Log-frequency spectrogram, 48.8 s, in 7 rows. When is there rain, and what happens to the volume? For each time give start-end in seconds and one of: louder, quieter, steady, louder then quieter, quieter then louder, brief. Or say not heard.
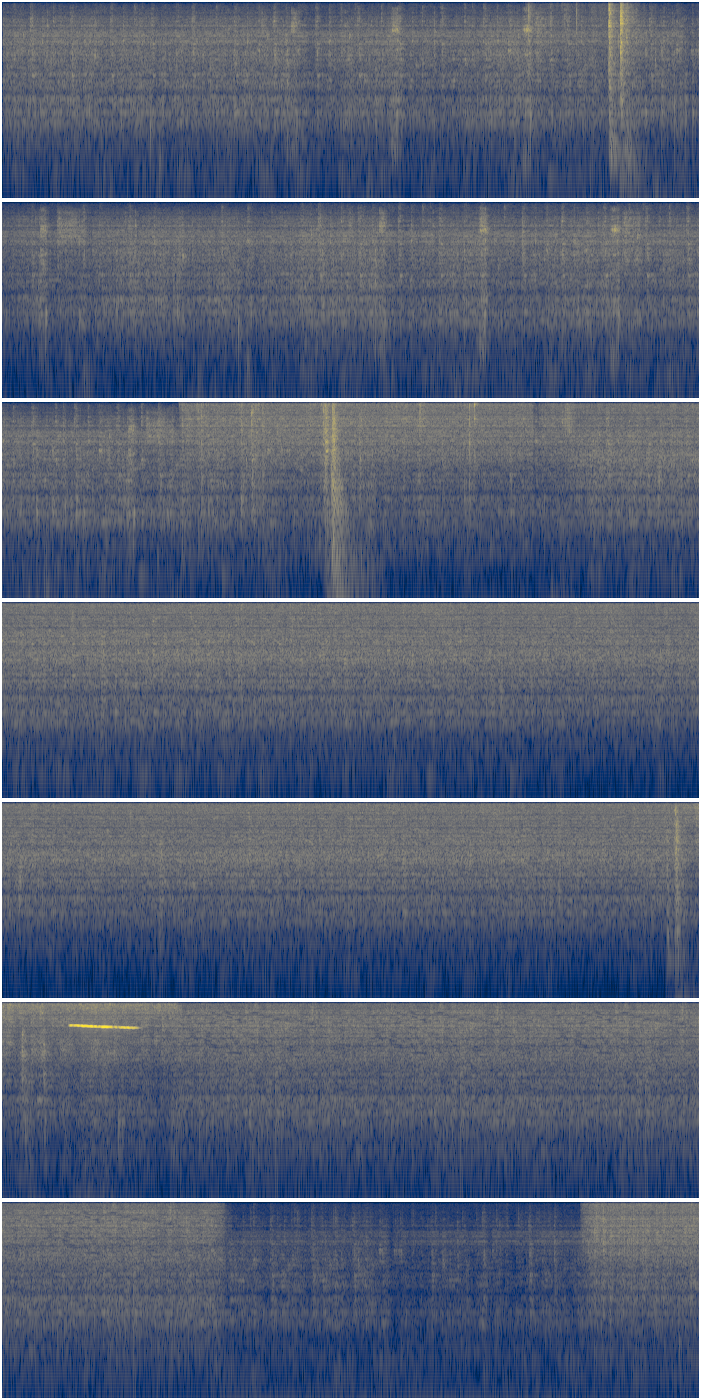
0.0-48.7 steady.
